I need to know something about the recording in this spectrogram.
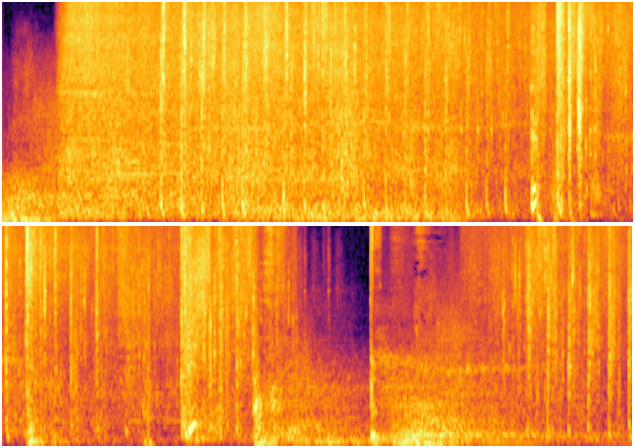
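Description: Footsteps crunch along a dirt path.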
